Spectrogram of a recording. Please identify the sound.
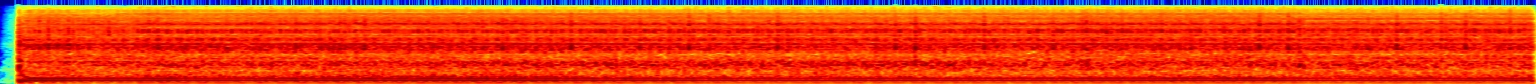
Something with a motor
Drill, Power, Tool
